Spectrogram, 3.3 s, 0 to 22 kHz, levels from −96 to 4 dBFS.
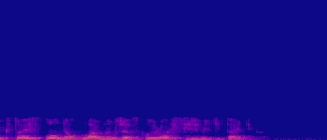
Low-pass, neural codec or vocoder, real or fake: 3.6 kHz; codec, 16 kHz, 4.8 kbps, FACodec; fake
